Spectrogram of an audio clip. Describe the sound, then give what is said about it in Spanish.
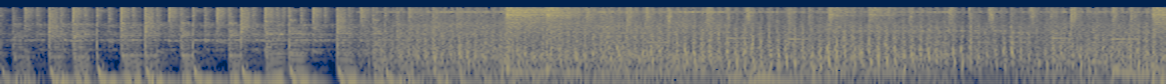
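A loud helicopter rotor thumps in a steady rapid beat, dominant, with a whining engine layered over the chopping for the whole stretch, heard as someone rides aboard the helicopter; no one speaks. “ya yo estoy montado en el helicóptero y vamos a seguir a Exilda a ver qué visitamos hoy”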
